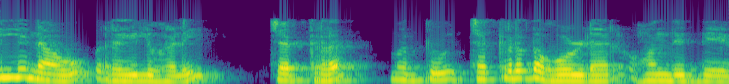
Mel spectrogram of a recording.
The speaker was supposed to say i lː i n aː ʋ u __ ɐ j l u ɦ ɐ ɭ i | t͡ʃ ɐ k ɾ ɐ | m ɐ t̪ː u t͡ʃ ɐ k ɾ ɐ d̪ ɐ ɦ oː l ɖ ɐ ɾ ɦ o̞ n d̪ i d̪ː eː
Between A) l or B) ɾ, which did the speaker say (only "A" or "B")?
B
